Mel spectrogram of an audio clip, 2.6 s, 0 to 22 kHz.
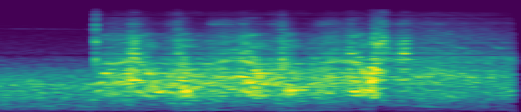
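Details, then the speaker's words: Ducati S2R 1000 no-start at about 48 degrees, fuel pump and headlight disconnected, fully charged 12.9 V lithium battery dropping to 8 V on cranking and the ECU resetting: slow labored starter, never catches; weak cranking from low battery voltage, battery lacked the correct CCA. "Now I'm going to hit the starter. As you heard, the ECU just reset. Jumps on to 8 volts."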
